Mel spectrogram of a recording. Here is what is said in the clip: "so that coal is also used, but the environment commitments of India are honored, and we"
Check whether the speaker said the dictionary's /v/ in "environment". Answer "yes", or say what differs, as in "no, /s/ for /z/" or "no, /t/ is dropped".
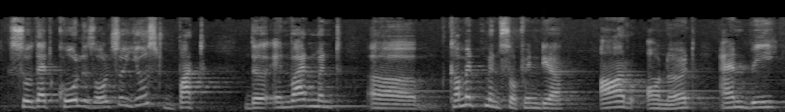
yes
